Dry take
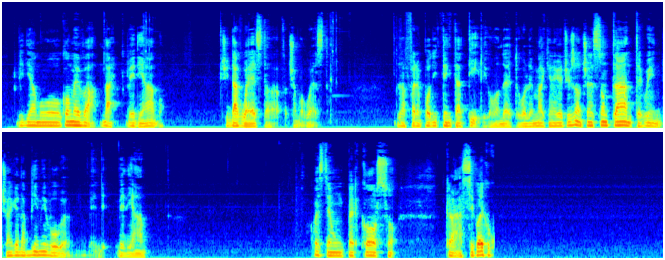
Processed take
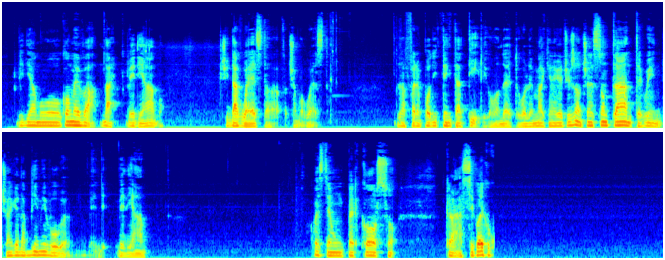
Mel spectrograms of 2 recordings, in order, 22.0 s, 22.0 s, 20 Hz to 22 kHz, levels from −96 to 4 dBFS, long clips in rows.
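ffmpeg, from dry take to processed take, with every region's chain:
-filter_complex "[0:a]asettb=1/sr,asplit=3[a][b][c];[a]atrim=end=2.144[d];[b]atrim=start=2.14:end=3.72,asetpts=PTS-STARTPTS,afade=t=in:d=0.004:c=qsin,afade=t=out:st=1.576:d=0.004:c=qsin,lowpass=f=5.1k:t=q:w=8,bass=f=250:g=-1,treble=f=4k:g=-7,acompressor=mode=upward:threshold=-38dB:ratio=2.5:attack=3.2:release=140:knee=2.83:detection=peak[e];[c]atrim=start=3.716[f];[d][e]acrossfade=d=0.004:c1=hsin:c2=qsin[g];[g][f]acrossfade=d=0.004:c1=qsin:c2=hsin"

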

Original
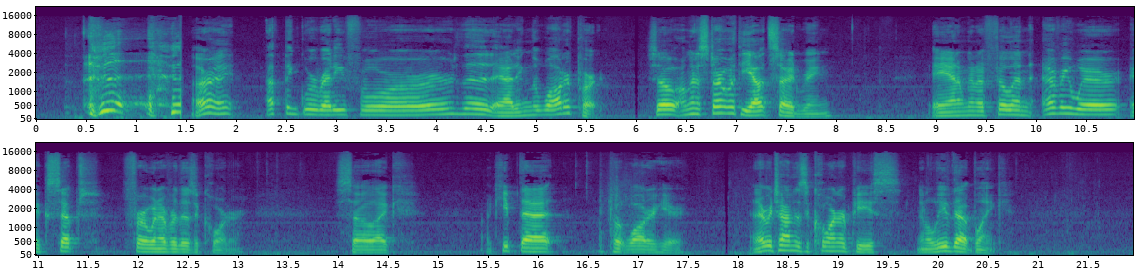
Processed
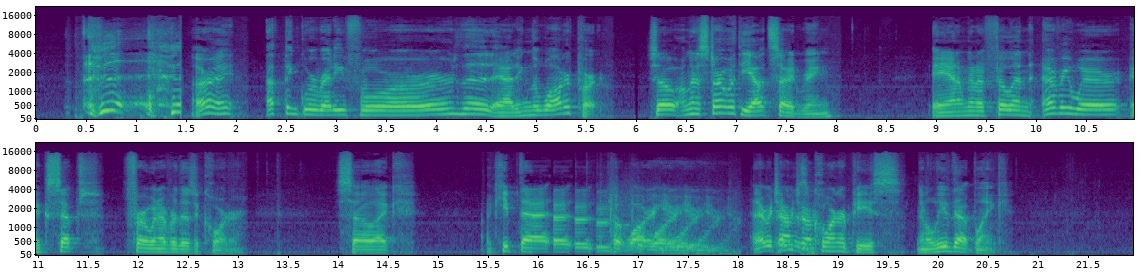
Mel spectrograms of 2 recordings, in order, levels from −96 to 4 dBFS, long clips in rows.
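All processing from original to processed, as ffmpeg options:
-filter_complex "[0:a]asettb=1/sr,asplit=3[a][b][c];[a]atrim=end=15.944[d];[b]atrim=start=15.94:end=18.78,asetpts=PTS-STARTPTS,afade=t=in:d=0.004:c=qsin,afade=t=out:st=2.836:d=0.004:c=qsin,bass=f=250:g=-11,treble=f=4k:g=-8,asplit=6[e][f][g][h][i][j];[f]adelay=215,afreqshift=-120,volume=-4dB[k];[g]adelay=430,afreqshift=-240,volume=-11.5dB[l];[h]adelay=645,afreqshift=-360,volume=-19.1dB[m];[i]adelay=860,afreqshift=-480,volume=-26.6dB[n];[j]adelay=1075,afreqshift=-600,volume=-34.1dB[o];[e][k][l][m][n][o]amix=inputs=6:normalize=0,atrim=end_sample=125244[p];[c]atrim=start=18.776[q];[d][p]acrossfade=d=0.004:c1=hsin:c2=qsin[r];[r][q]acrossfade=d=0.004:c1=qsin:c2=hsin,agate=range=-11dB:threshold=-45dB:ratio=16:detection=peak,highpass=83,acompressor=threshold=-27dB:ratio=2.5,volume=4dB"

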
